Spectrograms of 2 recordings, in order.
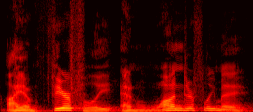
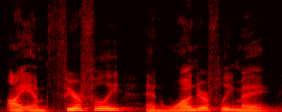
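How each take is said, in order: First: It is said with real conviction. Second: It is said plainly, without conviction.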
